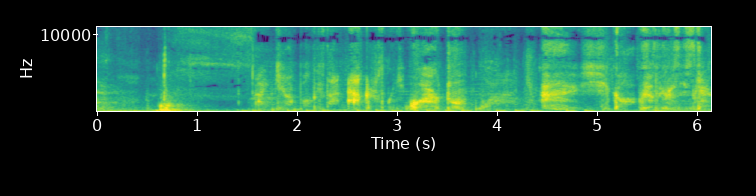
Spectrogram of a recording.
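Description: Whispered speech over background music.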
